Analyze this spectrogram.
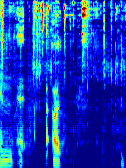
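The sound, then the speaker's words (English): Keys jangle on a ring, a set for buildings on a military base, in bright, scattered metallic bursts under ongoing speech. “some of these keys are to different buildings around here on the base”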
